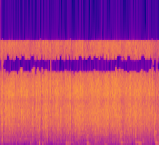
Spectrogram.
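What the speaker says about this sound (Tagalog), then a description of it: "Igigisa ko na po itong ating ricado." Ginger, garlic, mustard greens and chili leaves sauté in a hot pan, a loud close sizzle with rhythmic scraping strokes of a stirring utensil. Nobody speaks.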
